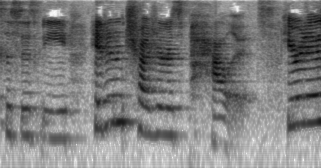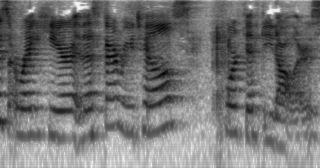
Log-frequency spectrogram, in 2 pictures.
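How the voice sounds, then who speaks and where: Young woman beauty vlogger, nasal and a bit congested, bright tone, fairly high, echoey room. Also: slight background noise. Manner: bubbly, gushing, quick asides. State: sore throat, congested. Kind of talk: casual product unboxing to camera. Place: decorated bedroom, indoors.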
